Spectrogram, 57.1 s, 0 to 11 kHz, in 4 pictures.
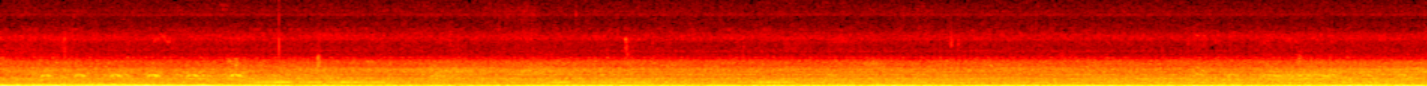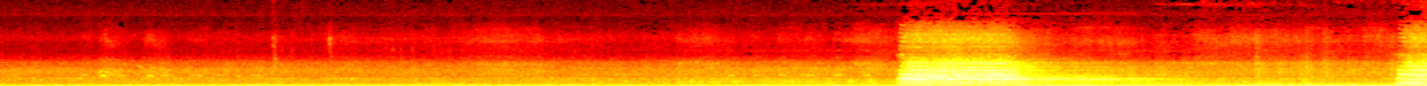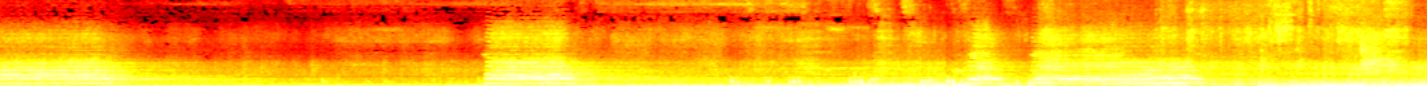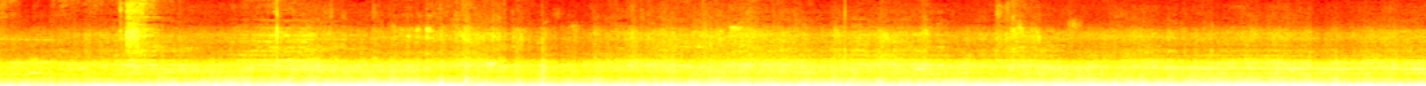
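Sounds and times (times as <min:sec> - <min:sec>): diesel locomotive engines rumbling: 0:00.0 - 0:57.0
locomotive air horn blasts: 0:23.2 - 0:26.2, 0:28.2 - 0:31.3, 0:33.3 - 0:35.4, 0:38.1 - 0:40.8.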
